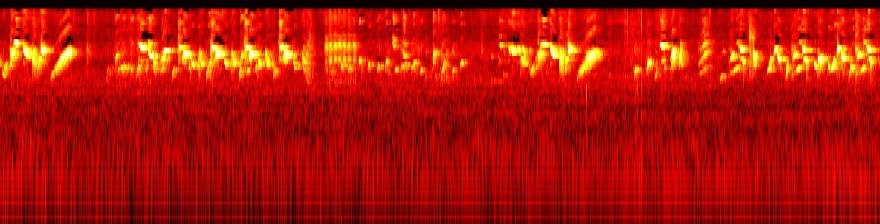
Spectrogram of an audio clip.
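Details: European goldfinch holding territory with a female on the nest, pouring out long bouts of high rapid twittering and chirps separated by short quieter pauses, faint steady hum throughout.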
